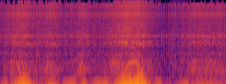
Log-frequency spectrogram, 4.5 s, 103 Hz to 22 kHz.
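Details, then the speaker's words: Long-stored diesel (a 205, old diesel in tank, diesel leak, started on chain lube and deicer) clatters unevenly at low idle, beat lurching and surging; rough running, suspected air in fuel, probably fuel starved. "Diesel. That's why you won't start. You pull an air in it. That shouldn't be running well at all."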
